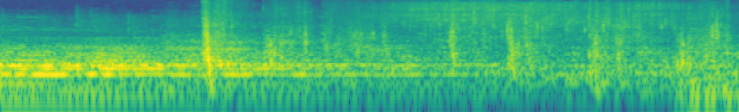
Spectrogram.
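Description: A blade hacks into flesh with wet, heavy thuds.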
